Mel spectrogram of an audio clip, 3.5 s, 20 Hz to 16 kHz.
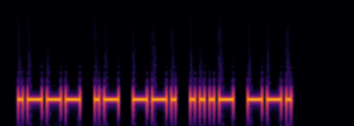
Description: Morse code, heard as a keyed tone, about 25 wpm, 700 Hz. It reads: JAGVG
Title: Code Groups - 5 Letters - 25wpm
